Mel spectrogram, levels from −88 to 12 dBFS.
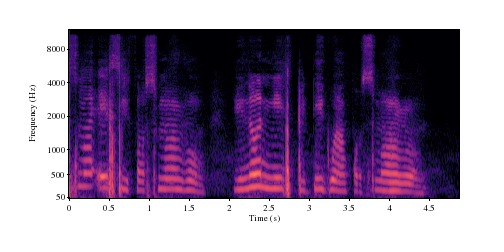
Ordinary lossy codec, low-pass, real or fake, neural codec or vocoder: AAC, 48 kbps; 10.8 kHz; fake; codec, 44.1 kHz, 2.6 kbps, DAC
